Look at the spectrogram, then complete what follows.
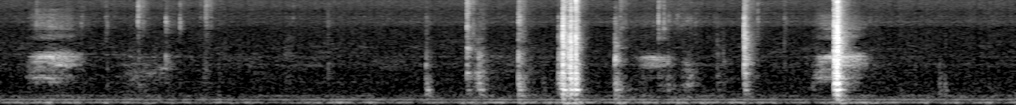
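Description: Faint clicks and ticks of a small screwdriver driving the screw that holds a laptop keyboard in place, with two sharper clicks about four and five and a half seconds in. A steady low hum runs underneath.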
